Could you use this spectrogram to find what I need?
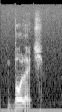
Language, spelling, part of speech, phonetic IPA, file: Polish, boleć, verb, [ˈbɔlɛt͡ɕ], Pl-boleć.ogg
